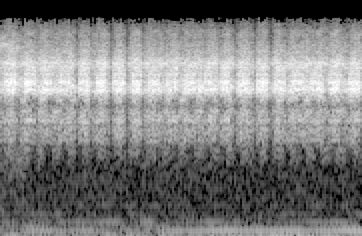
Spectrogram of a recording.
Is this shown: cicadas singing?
yes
